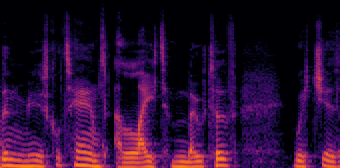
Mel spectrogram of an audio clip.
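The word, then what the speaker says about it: Leitmotiv: David Tennant's doctor so it's a German phrase um it's pronounced light motive but it's not it's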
